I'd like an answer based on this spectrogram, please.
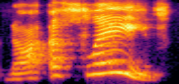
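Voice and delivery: high, drawn-out emphatic words; slow holler to someone hard of hearing; slow shout. A narrator's reading. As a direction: stretch it out and call it high. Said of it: "shouted the soldier".

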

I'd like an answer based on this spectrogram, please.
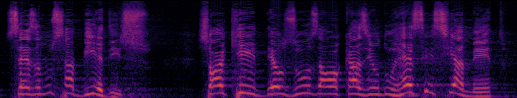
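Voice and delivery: ordinary delivery

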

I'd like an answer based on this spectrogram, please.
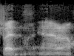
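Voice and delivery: ordinary delivery

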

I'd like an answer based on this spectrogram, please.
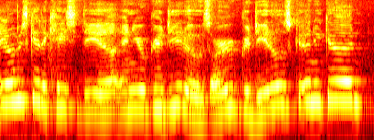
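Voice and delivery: high mock customer voice; show-off customer. Beanie kid orders as if at an open mic, showing off. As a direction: play the cocky customer, pitched well up. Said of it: "I'm just kinda playing it here".

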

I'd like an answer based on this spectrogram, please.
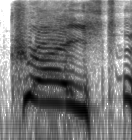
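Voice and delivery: high, loud startled outburst; hammed-up cry of alarm; mock shocked yell. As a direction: blurt it in panic. Near miss at the cliff.

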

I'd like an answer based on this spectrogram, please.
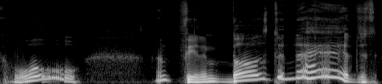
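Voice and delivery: high, slow, drawn-out woozy voice; lightweight drinker. Retold or imitated. Non-drinker reporting a buzz, high and drawn out. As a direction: imitate someone tipsy, stretching it out high. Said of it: "'cause they're like".

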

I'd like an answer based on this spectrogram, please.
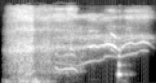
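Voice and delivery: high, wheezy giggling fit; helpless high cackle, trailing on; embarrassed laughter. Real, not acted. Telling listeners an embarrassing psychic reading, high helpless laughter.

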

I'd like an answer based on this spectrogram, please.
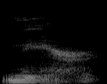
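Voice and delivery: a sudden hushed whisper. Real, not acted. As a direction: breathe the single word, no voice. Preacher whispers the answer.

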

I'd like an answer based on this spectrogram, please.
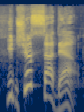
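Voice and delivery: acted-out fed-up complaint; retold exasperation. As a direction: stretch it out in mock disbelief. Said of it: "I'm starting to get".

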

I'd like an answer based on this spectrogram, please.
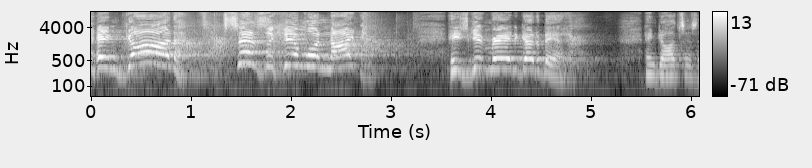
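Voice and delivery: ordinary delivery

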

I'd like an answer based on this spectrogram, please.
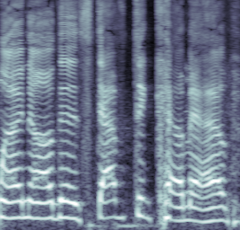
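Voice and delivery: high, sing-song comic voice; hammed-up character voice. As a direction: ham up a high goofy voice. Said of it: "now that's how you do an impression".

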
